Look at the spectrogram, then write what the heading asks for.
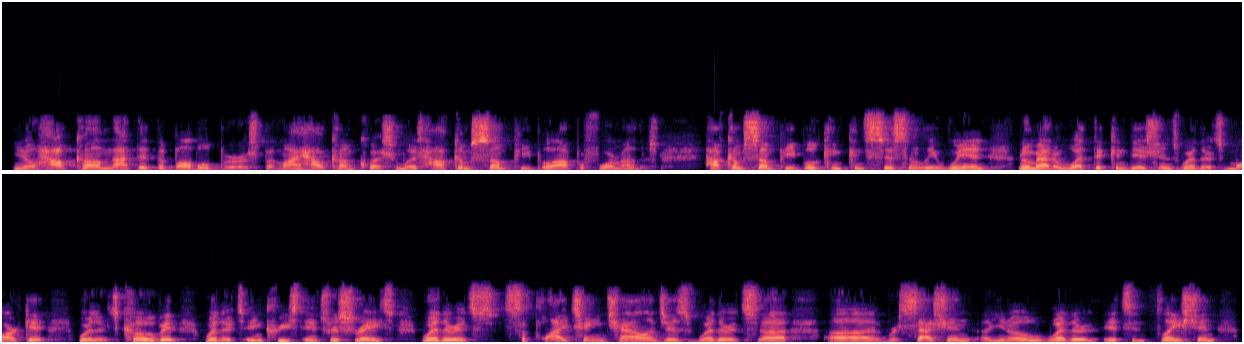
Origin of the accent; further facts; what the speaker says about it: Germany; born there; So for me, I was born in Germany. My dad was an army officer.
